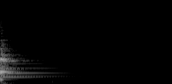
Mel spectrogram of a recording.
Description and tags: Metal Timbale left open 025
drum, garage, god, home, kit, real, record, timbale, trash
